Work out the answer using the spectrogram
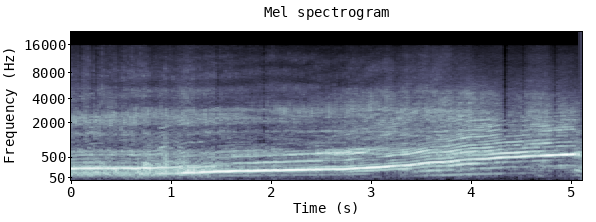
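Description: Sports car engine held at steady revs for about a second, then dropping in pitch and accelerating hard, its note climbing smoothly and steadily for about four seconds.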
